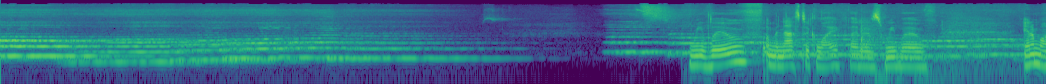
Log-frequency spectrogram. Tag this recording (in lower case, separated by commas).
music, speech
